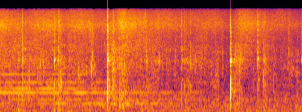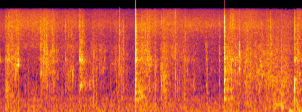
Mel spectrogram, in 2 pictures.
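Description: Crab pieces frying in butter and garlic, sizzling steadily as they are stirred, with a few sharp clacks of the stirring utensil; the loudest clack comes about nine seconds in.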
